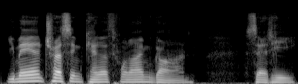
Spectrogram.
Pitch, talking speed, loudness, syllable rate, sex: 115 Hz, 220 wpm, -20 LUFS, 5.4 syllables/s, male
